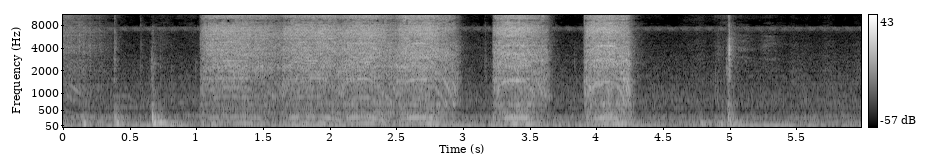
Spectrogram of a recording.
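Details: Angle grinder/polisher after being opened, cleaned and re-greased to cure a strange noise: several short bursts of high whirring that spin up and wind down smoothly, with no grinding or rattle; runs normally after repair.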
